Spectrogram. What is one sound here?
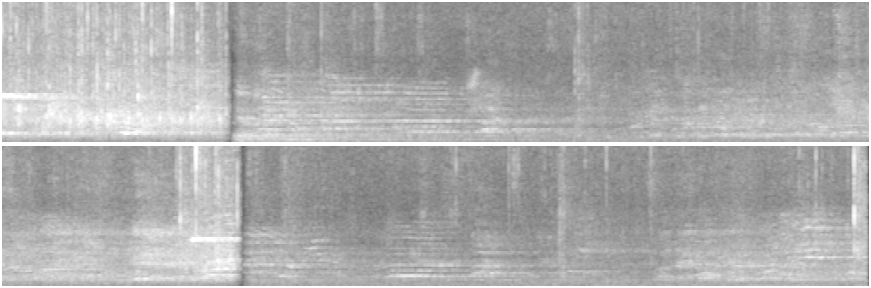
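Young players and adults shout and call out across an open field.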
